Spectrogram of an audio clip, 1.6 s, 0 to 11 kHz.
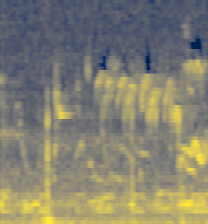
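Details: Migrating flocks of Canada geese pass over Sax-Zim Bog, Minnesota, on a brisk early-fall morning, 13 September 2022, giving a few nasal honking calls at irregular intervals over a steady background hiss.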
